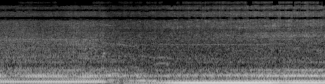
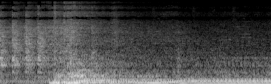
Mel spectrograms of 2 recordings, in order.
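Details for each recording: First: G37S with aftermarket exhaust test pipes after replacing the cheap leaking gaskets with OEM gaskets and retightening the bolts. At startup it settles into a steady, smooth, low idle with no ticking or puffing from the manifold. Normal running exhaust after the repair. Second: Infiniti G37S V6 with headers and exhaust test pipes: startup settling into a loud, raw idle with an exhaust leak from the cheap gaskets supplied with the test pipes, before replacement with OEM gaskets.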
